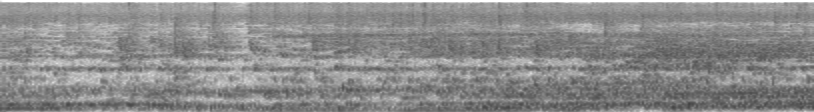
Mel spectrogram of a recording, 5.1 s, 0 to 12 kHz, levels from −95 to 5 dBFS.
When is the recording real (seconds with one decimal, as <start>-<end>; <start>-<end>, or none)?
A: 1.0-1.5; 4.6-5.1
